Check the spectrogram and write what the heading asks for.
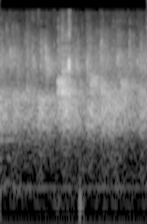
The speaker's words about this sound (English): We will take those claps as, yes, Lord, I'm committed.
